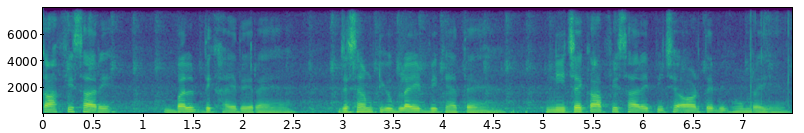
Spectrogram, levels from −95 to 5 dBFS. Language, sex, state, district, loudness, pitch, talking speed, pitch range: Hindi, male, Uttarakhand, Tehri Garhwal, -17 LUFS, 135 Hz, 185 wpm, 125-140 Hz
